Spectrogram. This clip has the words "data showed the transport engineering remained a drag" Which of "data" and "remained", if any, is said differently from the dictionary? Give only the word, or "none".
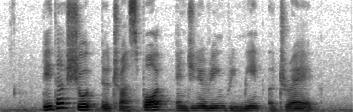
remained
